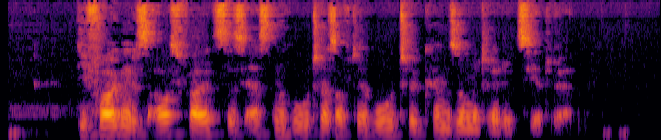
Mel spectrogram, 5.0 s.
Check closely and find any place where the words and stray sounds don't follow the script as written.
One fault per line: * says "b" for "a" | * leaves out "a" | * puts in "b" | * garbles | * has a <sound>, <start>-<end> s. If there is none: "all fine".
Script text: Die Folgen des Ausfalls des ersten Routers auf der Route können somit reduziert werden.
all fine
